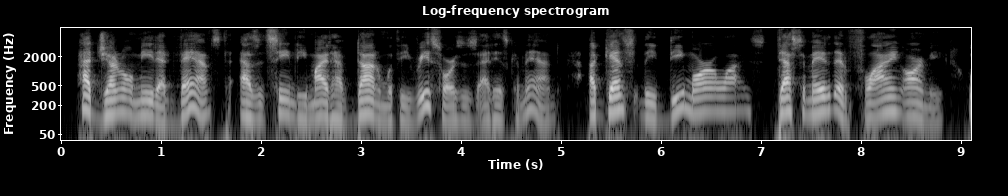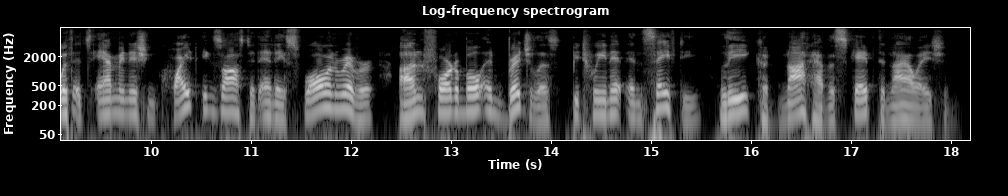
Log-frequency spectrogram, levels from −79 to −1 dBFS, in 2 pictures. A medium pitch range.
No: wide, 6.2 semitones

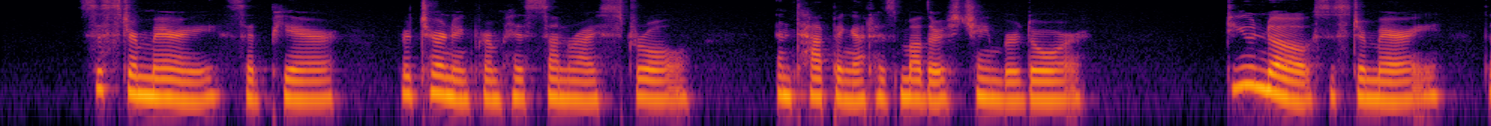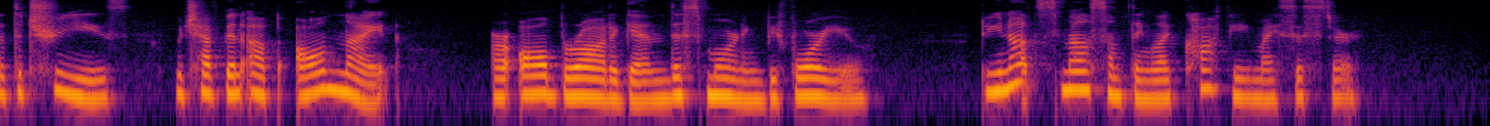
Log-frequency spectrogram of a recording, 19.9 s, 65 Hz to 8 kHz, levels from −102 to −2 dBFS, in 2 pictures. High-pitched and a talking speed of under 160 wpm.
Yes: high, 195 Hz; average, 140 wpm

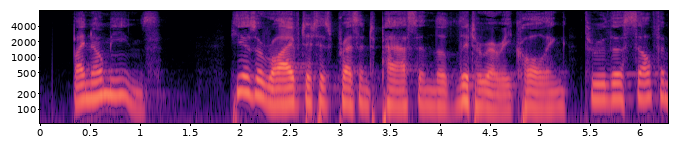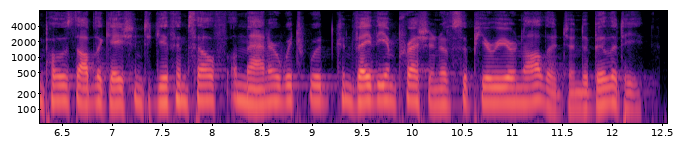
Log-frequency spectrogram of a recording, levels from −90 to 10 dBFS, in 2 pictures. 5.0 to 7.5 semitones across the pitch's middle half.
No: average, 2.9 semitones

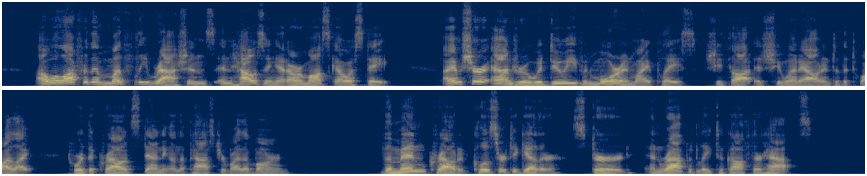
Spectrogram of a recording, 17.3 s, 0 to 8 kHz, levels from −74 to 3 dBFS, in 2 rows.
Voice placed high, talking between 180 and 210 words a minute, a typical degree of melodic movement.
No: low, 130 Hz; average, 190 wpm; average, 4.7 semitones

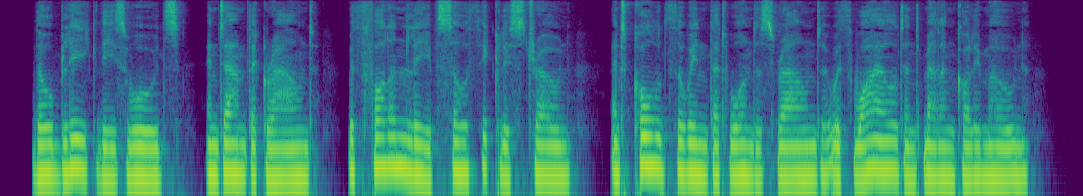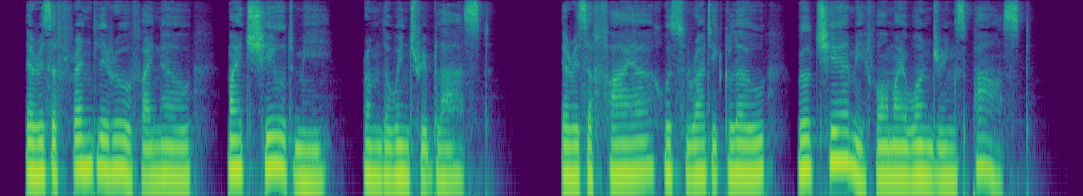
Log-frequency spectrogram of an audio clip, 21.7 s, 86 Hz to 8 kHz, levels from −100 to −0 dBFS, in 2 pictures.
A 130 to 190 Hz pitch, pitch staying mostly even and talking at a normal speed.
Yes: medium, 140 Hz; narrow, 1.9 semitones; average, 150 wpm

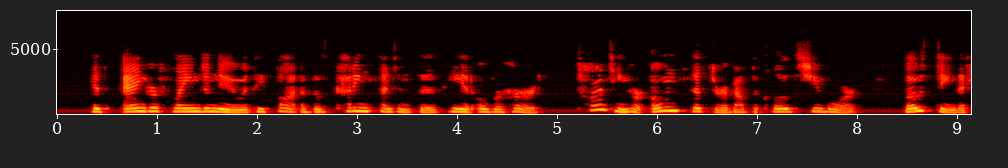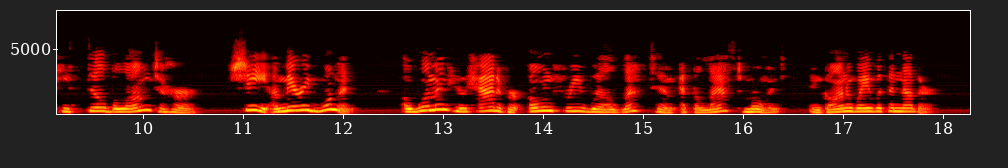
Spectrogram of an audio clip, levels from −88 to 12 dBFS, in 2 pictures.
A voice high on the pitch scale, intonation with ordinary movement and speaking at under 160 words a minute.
No: high, 225 Hz; average, 4.6 semitones; average, 175 wpm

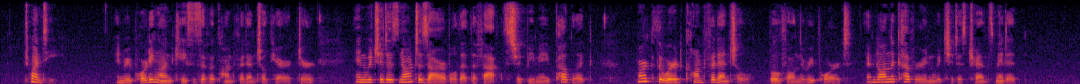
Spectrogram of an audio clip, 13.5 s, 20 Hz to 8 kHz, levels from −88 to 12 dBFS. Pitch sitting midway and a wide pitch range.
Yes: medium, 170 Hz; wide, 6.7 semitones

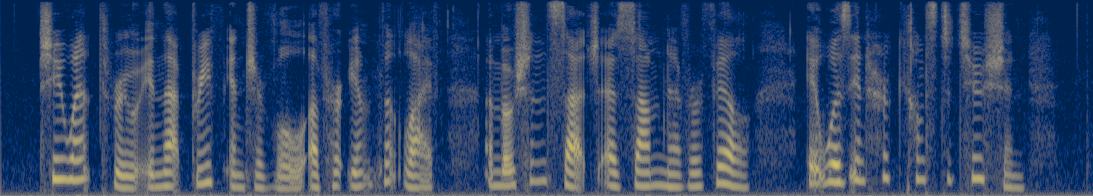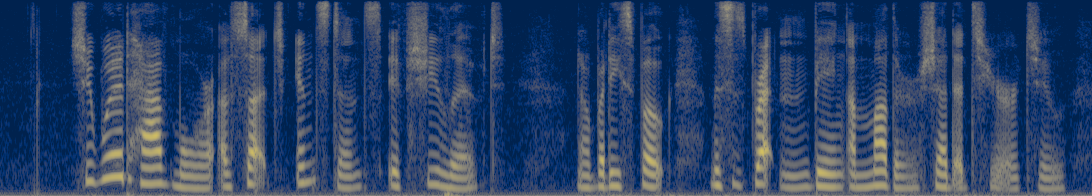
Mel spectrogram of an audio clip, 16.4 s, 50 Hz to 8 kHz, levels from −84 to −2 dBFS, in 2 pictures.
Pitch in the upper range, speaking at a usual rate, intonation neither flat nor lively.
Yes: high, 205 Hz; average, 160 wpm; average, 4.8 semitones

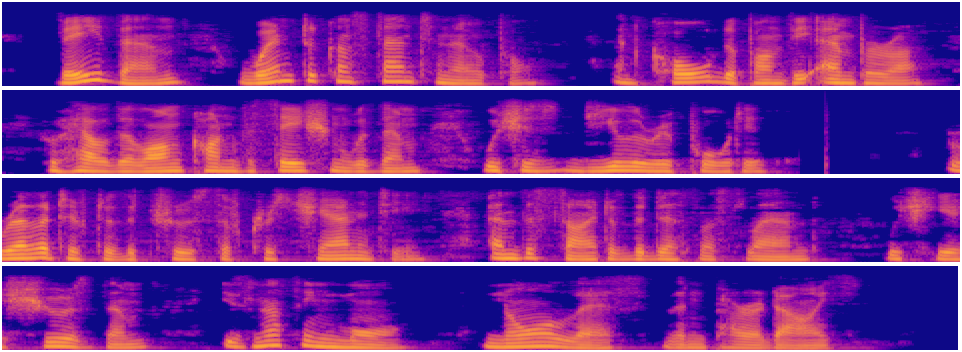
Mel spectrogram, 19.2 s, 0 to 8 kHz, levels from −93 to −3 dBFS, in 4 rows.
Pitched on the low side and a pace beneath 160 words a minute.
Yes: low, 120 Hz; average, 140 wpm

